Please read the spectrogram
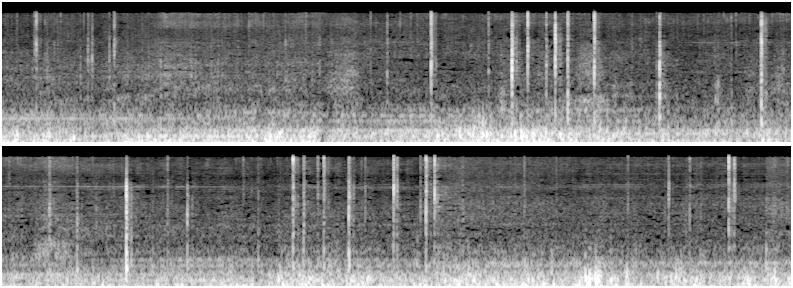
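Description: Wood fire crackling, with irregular sharp pops that come in clusters, over a steady low rumble.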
